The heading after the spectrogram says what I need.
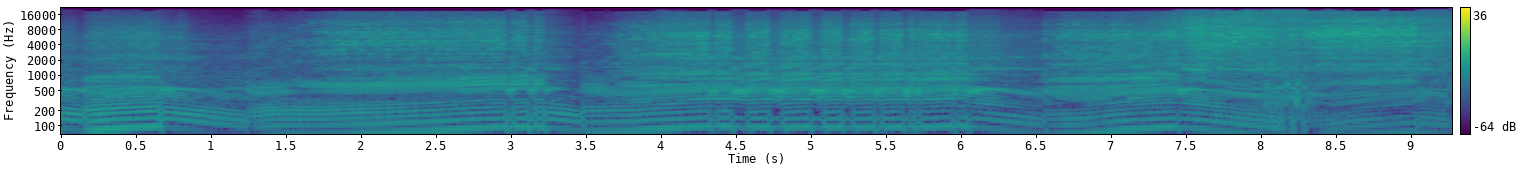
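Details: Tecumseh OHH50 single-cylinder rebuilt for an original Manco American Express go-kart, fresh fuel pump setup, cold icy day: revs climb then sag and stumble as throttle opens off the line; owner suspects it needs a bigger main jet, fuel-starved bog.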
